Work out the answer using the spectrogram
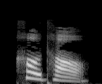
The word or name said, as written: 后头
